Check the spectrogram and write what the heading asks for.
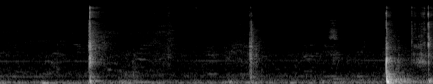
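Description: Three sharp plastic clicks from a USB charging cable being unplugged and plugged back into the port of a rechargeable LED work light, with light handling noise between them; the last click, near the end, is the loudest.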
